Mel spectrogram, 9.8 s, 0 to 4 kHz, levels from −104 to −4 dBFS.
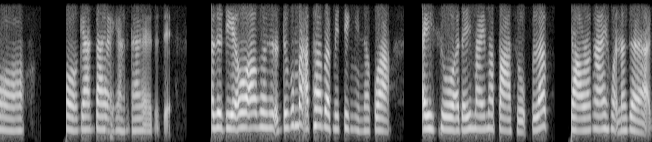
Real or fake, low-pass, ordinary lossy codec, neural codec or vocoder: real; 3.6 kHz; none; none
